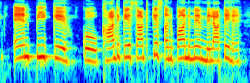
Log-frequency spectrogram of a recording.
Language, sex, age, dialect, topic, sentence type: Hindi, female, 18-24, Kanauji Braj Bhasha, agriculture, question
